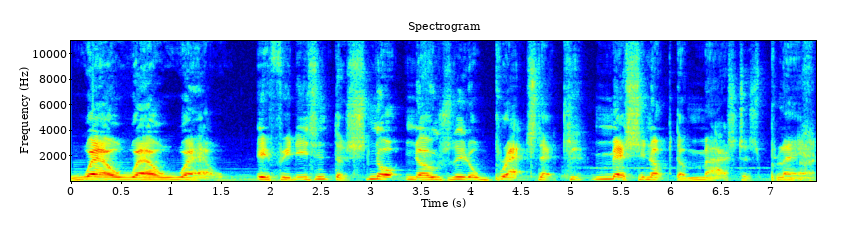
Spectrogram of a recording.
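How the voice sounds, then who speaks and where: A man's put-on character voice, high-pitched, at a fairly slow pace with hardly any pauses, faint music in the background. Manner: menacing, gloating.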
